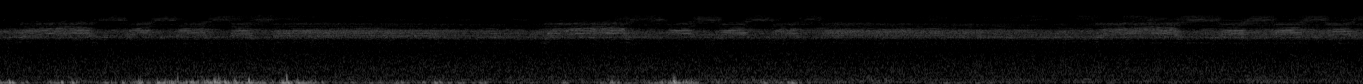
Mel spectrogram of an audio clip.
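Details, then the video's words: Continuous high-pitched cicada drone by a roadside where marigolds bloom, even in loudness throughout, with a few low rumbling bursts early on and near the middle. "매미소리도 들어 보세요"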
